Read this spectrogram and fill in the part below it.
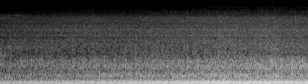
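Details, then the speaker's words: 1985 C4 Corvette idling cold at 14 degrees after a won't-start fault traced to a poorly connected negative battery cable. Steady, even low idle rumble with no knocks or misses; battery charging, oil pressure and RPM good. Normal. "But now, it's working. And as you can hear, running. Battery's charging, oil pressure's good, RPMs are good."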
